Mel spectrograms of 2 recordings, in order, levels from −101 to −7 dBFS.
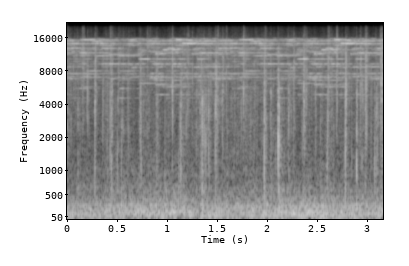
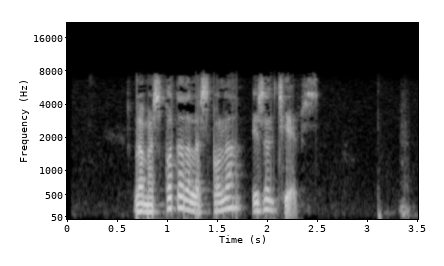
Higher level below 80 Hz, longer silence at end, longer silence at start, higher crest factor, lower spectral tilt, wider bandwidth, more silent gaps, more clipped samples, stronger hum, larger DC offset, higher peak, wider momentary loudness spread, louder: first, -38 dBFS vs -54 dBFS; about the same, 0 s vs 0.1 s; second, 0 s vs 0.65 s; about the same, 20 dB vs 22 dB; second, -2 dB/octave vs -4 dB/octave; first, over 20 kHz vs 8 kHz; neither; neither; neither; neither; first, -2 dBFS vs -8 dBFS; second, 4 LU vs 12 LU; first, -19 LUFS vs -27 LUFS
